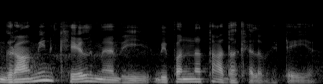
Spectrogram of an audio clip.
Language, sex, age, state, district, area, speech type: Maithili, male, 30-45, Bihar, Purnia, rural, spontaneous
